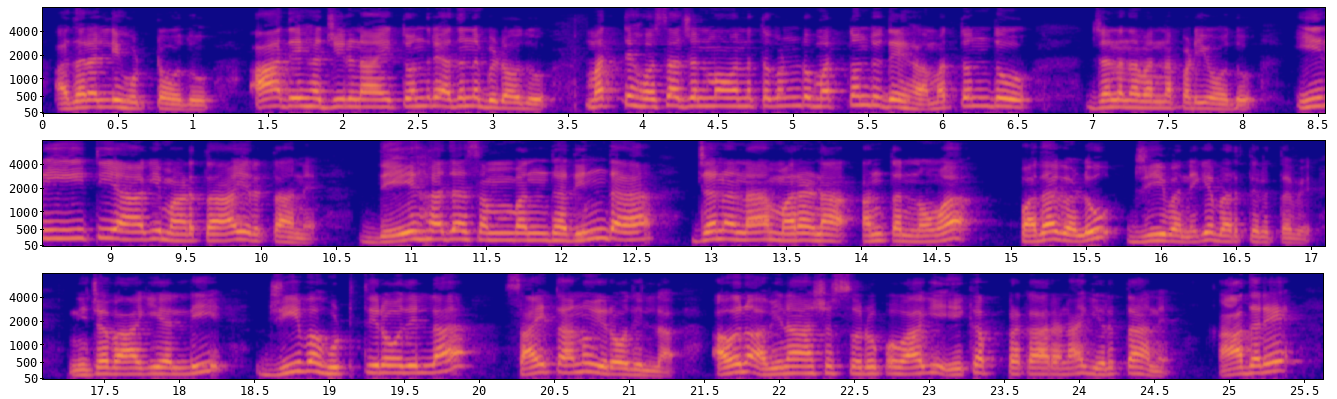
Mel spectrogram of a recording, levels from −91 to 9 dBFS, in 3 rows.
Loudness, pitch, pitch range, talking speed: -21 LUFS, 195 Hz, 175-225 Hz, 95 wpm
